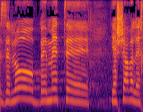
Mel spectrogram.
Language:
Hebrew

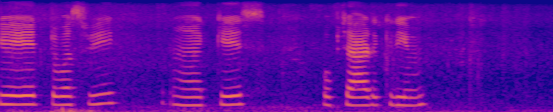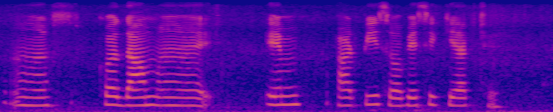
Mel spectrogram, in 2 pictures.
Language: Maithili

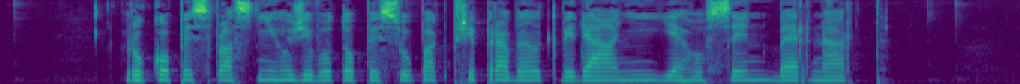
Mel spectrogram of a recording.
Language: Czech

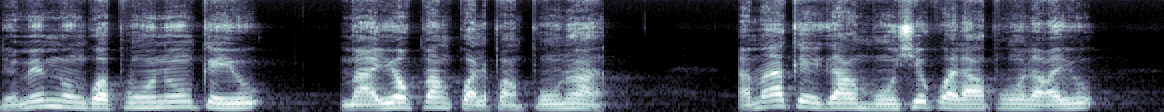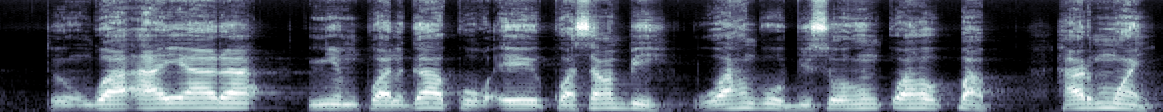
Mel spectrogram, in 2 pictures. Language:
Boghom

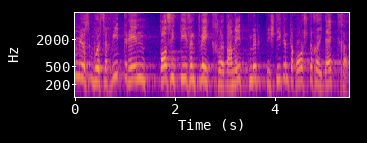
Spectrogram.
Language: Swiss German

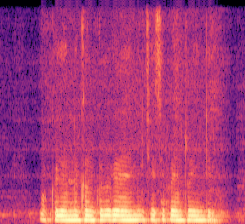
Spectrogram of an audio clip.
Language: Telugu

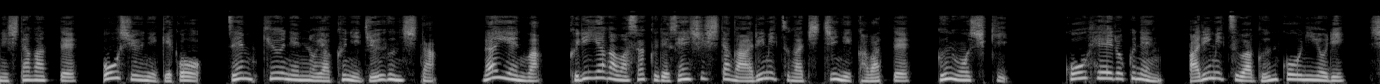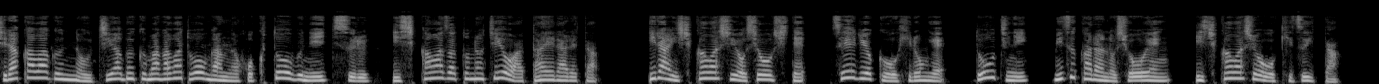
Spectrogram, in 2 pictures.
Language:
Japanese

